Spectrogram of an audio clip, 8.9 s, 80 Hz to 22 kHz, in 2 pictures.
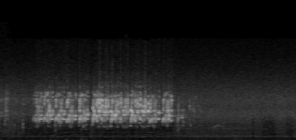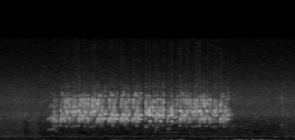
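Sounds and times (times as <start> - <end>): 
Balearic warbler: 0.0 - 3.0, 5.1 - 8.6.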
